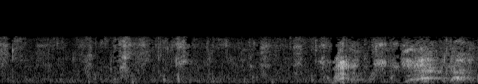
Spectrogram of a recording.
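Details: Two German Shepherds, Captain and Samantha, playing hard together: rough whining and yipping vocalisations come in irregular bursts, growing louder and more tonal toward the end, with scuffling in between.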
